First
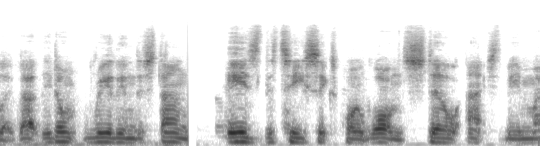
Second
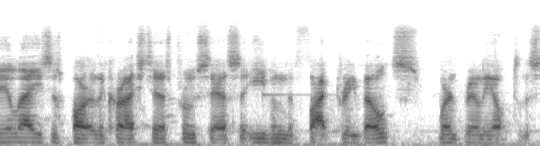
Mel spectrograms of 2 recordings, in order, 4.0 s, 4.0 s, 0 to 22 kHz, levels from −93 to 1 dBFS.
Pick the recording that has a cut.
first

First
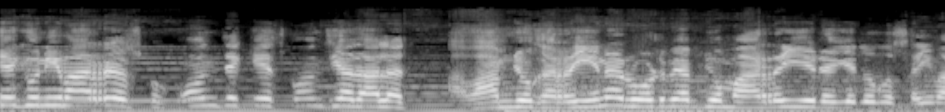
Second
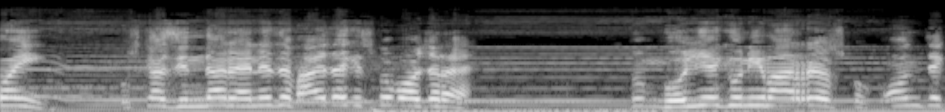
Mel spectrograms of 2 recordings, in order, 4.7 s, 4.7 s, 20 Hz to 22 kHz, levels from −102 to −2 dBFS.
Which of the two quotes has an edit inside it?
first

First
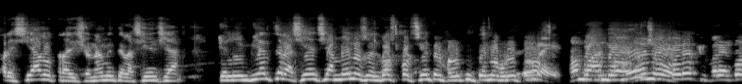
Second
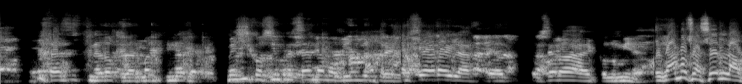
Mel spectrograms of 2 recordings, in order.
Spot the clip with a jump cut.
second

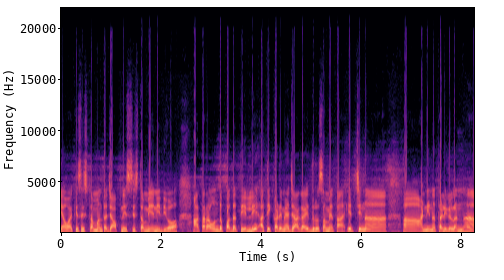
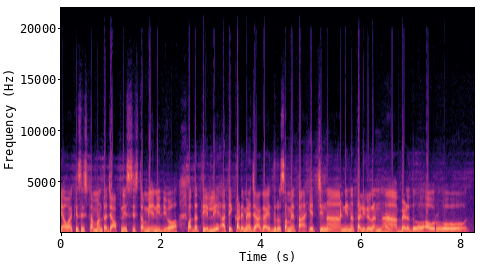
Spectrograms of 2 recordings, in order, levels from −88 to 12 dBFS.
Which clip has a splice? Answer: second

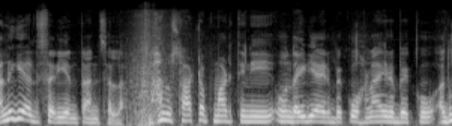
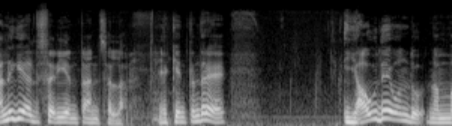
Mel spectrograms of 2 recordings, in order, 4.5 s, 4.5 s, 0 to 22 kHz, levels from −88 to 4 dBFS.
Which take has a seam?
first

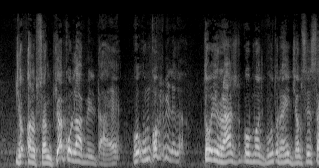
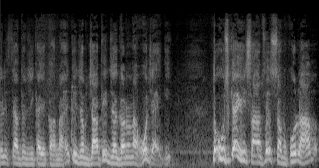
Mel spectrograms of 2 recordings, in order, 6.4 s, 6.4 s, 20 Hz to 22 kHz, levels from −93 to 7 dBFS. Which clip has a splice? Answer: first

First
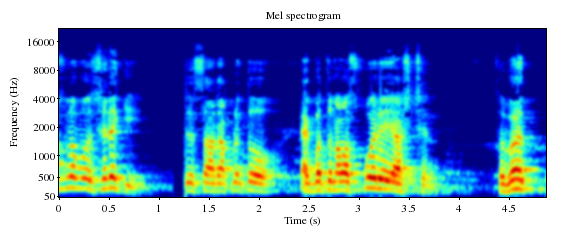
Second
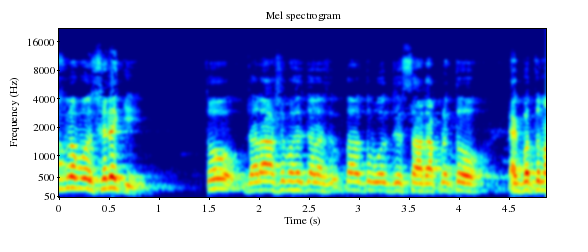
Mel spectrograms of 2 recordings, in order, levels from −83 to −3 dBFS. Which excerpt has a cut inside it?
first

